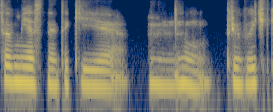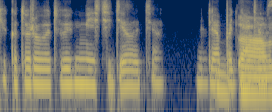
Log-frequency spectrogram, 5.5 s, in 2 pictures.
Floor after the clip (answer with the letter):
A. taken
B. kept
A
